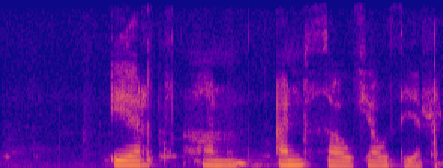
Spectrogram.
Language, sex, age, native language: Icelandic, female, 10, Icelandic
